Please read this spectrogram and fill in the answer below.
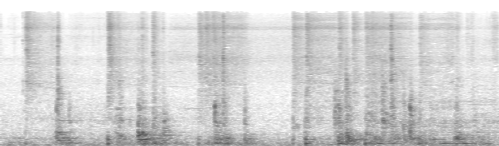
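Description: Kitchen towel bundle packing machine running: a steady low hum with irregular short bursts of hissing and rustling as roll bundles are pushed through and wrapped in plastic film.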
